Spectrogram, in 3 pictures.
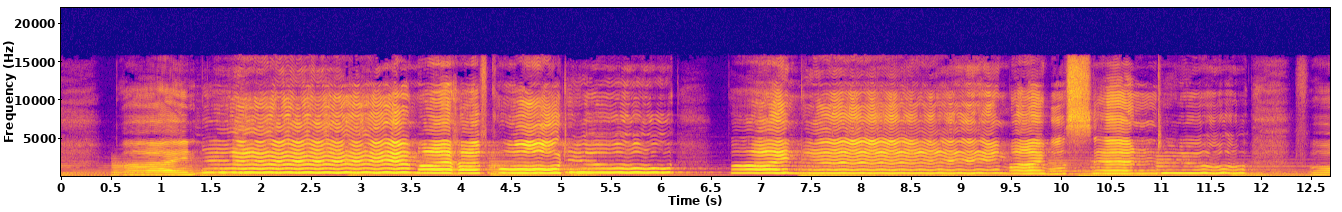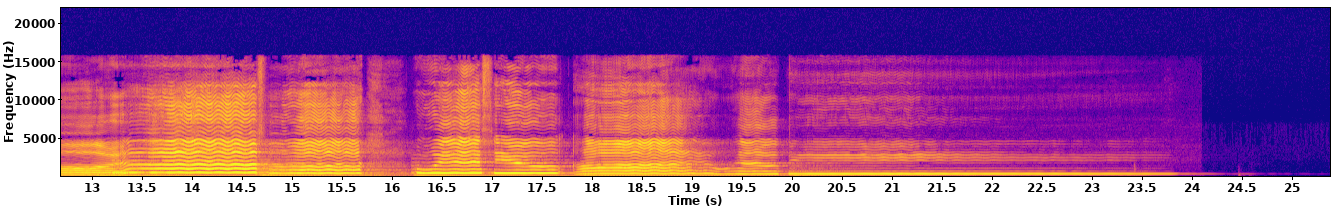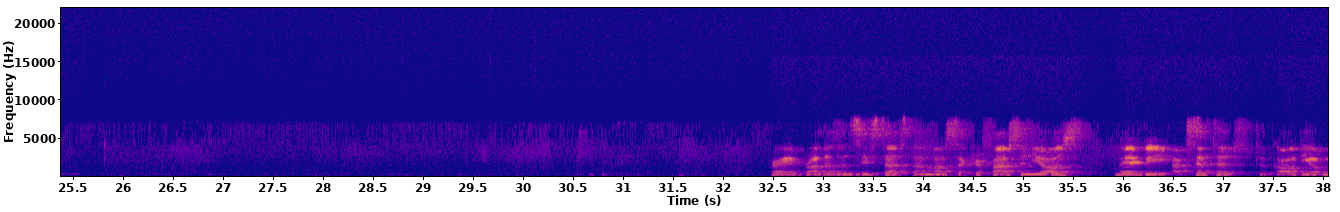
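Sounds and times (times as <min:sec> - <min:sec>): person singing with vibrato: 0:00.0 - 0:24.0.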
